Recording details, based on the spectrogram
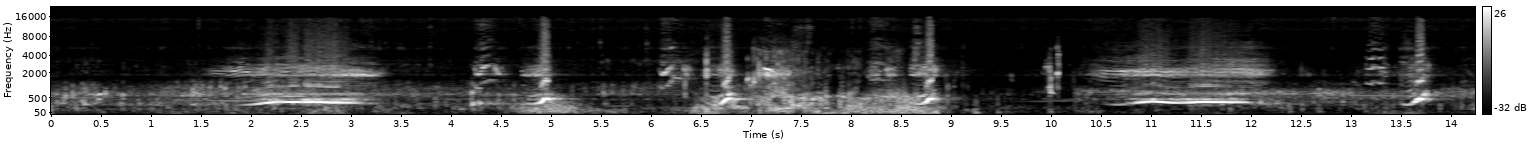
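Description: Drawn-out tonal moans from a whale swell and fade about every nine seconds, each bending up then down. Brief whoops, squeals and low grunts fill the gaps over a steady underwater hiss.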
